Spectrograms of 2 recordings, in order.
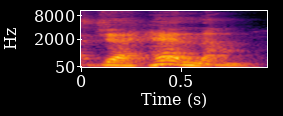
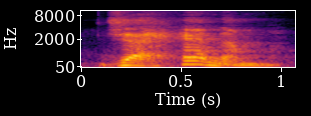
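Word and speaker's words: Jahannam: It sounds just like Ghana, but it's spelled with a J. That's Jannam. J A H A N A M. Jo Janam J A H A N A M. Johannam is the name for hell in the Holy Quran.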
